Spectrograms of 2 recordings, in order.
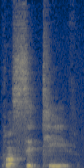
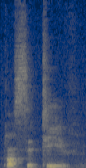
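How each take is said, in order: First: The s is said as a hissing s sound. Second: The s is said as a buzzing z sound. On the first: The speaker calls it wrong. "It is not positive" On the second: The speaker calls it right. "that is why we say positive"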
